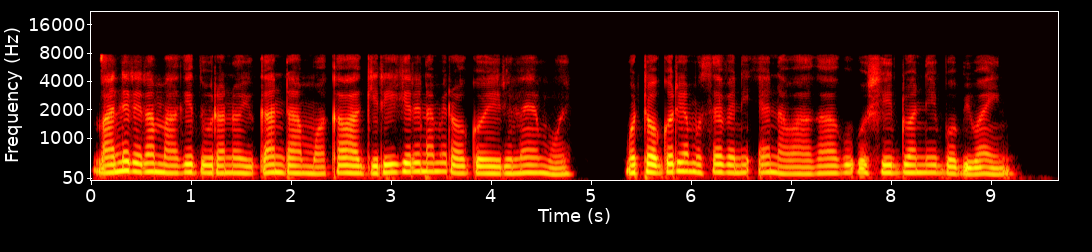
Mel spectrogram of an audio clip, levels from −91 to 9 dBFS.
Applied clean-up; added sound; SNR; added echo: neural mask model Resemble Enhance denoiser.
